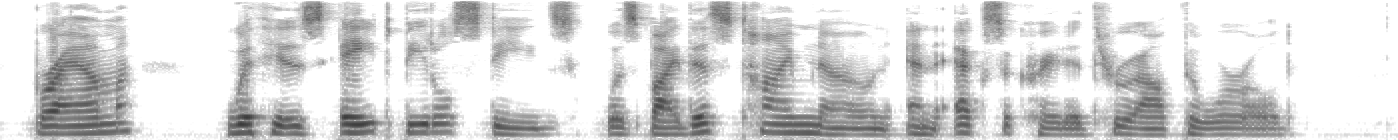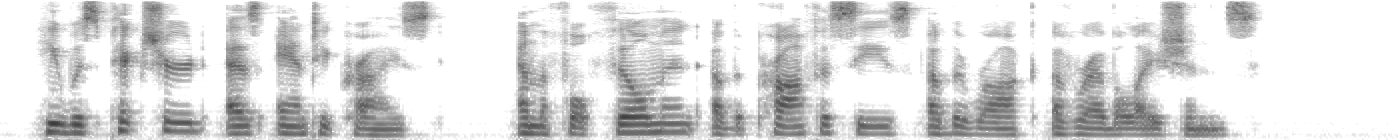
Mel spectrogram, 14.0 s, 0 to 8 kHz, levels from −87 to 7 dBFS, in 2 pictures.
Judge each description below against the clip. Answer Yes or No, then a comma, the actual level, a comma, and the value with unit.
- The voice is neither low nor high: Yes, medium, 155 Hz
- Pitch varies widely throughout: No, average, 3.9 semitones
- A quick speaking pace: No, average, 140 wpm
